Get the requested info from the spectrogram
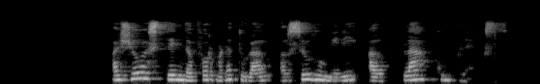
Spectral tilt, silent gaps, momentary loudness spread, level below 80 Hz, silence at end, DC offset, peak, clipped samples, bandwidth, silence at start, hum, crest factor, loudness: -3.5 dB/octave; 3.96-4.01 s; 15 LU; -64 dBFS; 0.35 s; under 0.1%; -8 dBFS; under 0.1%; 8.2 kHz; 1.15 s; none; 18 dB; -25 LUFS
